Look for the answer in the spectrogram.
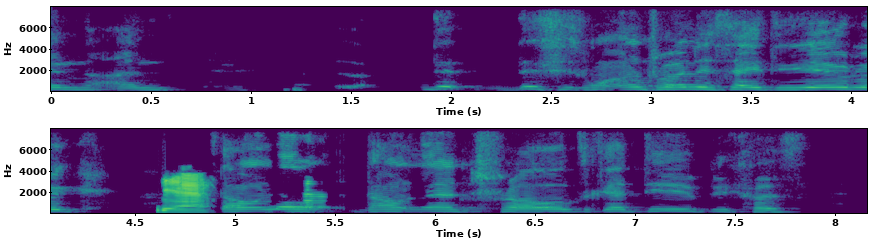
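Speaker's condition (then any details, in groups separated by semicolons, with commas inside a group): Cerebral palsy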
